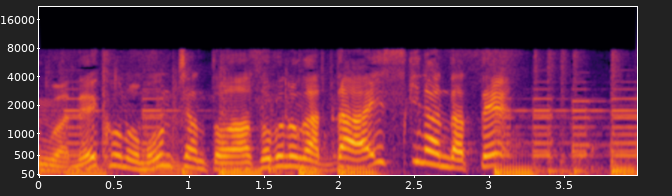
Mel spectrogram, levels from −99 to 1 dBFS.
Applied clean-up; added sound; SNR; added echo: none; none; none; none.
